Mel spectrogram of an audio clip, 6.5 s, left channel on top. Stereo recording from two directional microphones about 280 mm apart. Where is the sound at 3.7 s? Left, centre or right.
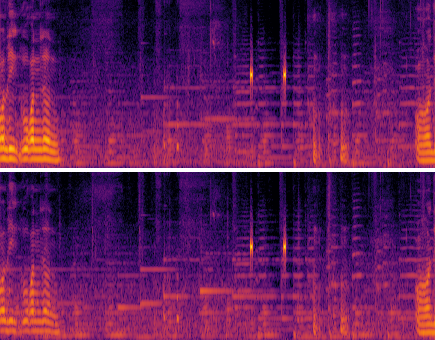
Centre.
